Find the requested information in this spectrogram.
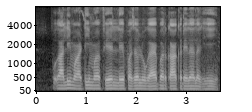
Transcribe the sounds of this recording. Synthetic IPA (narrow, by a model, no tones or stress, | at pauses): ɡaːlimaːʈimepʰelːepʰəd͡ʒəlʊɡaepəɾkakəɾelələɡi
